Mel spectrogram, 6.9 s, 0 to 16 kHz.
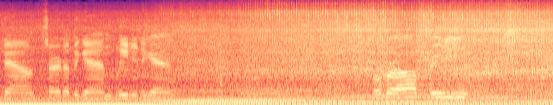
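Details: Nissan S15 SR20 with T28 Garrett turbo after turbo/exhaust manifold gasket replacement for a boost and exhaust leak: steady even idle with a clean rev about two seconds in, no ticking or puffing; leak fixed, normal idle and revving.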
